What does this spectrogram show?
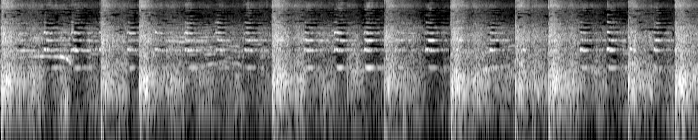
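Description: Multi-shot consumer fireworks cake firing, its shots banging about twice a second in an uneven rhythm. A steady horn-like tone sounds in short broken stretches behind the bangs.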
